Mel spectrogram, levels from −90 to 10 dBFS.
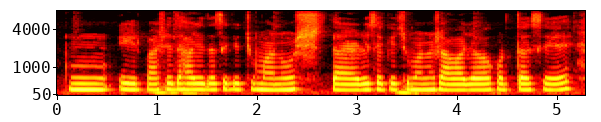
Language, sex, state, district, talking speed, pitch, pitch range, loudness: Bengali, female, Tripura, West Tripura, 160 wpm, 210 Hz, 205-215 Hz, -13 LUFS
